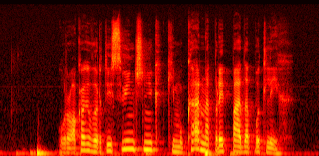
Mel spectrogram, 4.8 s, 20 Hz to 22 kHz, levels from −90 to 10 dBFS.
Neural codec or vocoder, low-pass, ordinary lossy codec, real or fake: none; 19.8 kHz; none; real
